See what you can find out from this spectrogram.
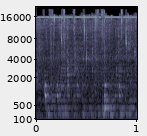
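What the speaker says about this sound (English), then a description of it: "I'm gonna add a little bit of water to this and just a few little drops." A few small drops of water are added to an exfoliating powder in a skincare routine; soft, close faucet-like trickling and light drips sound briefly and quietly with no talking.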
